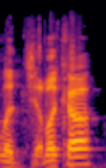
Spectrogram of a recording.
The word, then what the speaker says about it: Logilica: impossible to understand logic it's apparently pronounced like basilica okay then good to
